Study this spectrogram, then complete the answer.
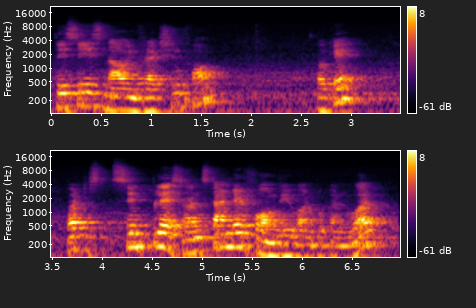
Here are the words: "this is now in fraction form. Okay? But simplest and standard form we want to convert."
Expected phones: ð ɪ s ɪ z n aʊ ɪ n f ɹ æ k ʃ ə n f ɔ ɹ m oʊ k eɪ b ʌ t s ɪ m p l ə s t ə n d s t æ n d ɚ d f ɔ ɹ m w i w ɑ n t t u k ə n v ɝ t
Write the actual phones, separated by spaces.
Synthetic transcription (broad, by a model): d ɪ s ɪ z n aʊ ɪ n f ɹ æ k ʃ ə n f ɔ ɹ m oʊ k eɪ b ʌ t s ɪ m p l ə s ə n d s t æ n d ɚ d f ɔ ɹ m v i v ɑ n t t u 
